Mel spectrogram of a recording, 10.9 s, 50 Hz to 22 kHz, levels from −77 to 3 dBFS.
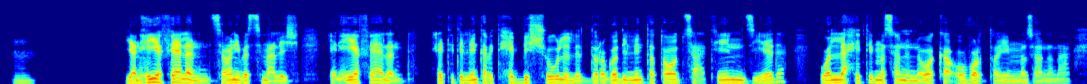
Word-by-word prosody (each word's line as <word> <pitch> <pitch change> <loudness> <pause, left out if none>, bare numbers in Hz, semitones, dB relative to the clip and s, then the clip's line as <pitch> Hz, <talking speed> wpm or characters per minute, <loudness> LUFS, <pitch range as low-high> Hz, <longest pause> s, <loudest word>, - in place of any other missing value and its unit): إمم. 115 0 -13 0.9
يعني 115 -2 +3
هي 160 +3 +8
فعلًا 145 -10 +4
ثواني 130 +4 +1
بس 125 +1 -2
معلش، 105 -3 -2 0.3
يعني 105 - -5
هي 135 +1 +5
فعلًا 125 -9 -1 0.3
حِتّة 130 +2 -5
اللي 125 0 +1
أنت 140 0 0
بتحب 135 +3 -3
الشغل 140 +2 +2
للدرجة 105 -1 -1
دي 135 0 0
اللي 125 +2 +1
أنت 135 -2 -3
تقعد 135 +2 0
ساعتين 130 +4 -1
زيادة، 135 - -3 0.3
والّا 130 +4 +4
حِتّة 145 +1 -3
مثلًا 130 0 0
إن 110 0 -2
هو 130 +3 +2
كover 120 -2 0
time 115 +1 -3
مثلًا، 110 -4 -6
أنا 100 0 -11
125 Hz, 170 wpm, -22 LUFS, 115-135 Hz, 0.9 s, هي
